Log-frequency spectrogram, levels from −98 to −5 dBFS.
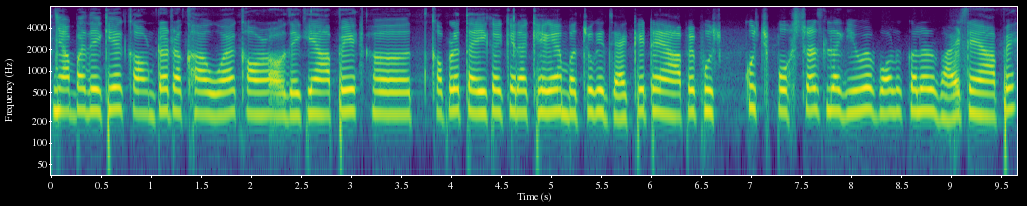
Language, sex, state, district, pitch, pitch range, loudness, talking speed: Hindi, female, Bihar, Darbhanga, 275 Hz, 260-285 Hz, -12 LUFS, 190 wpm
